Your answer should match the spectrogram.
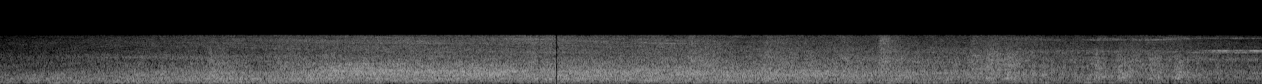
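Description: vehicle, subway train passing

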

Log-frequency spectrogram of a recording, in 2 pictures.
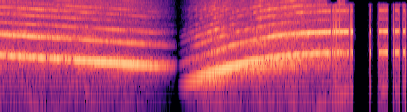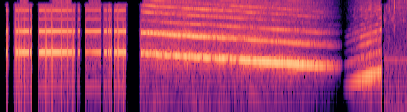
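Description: sound effect, siren-like alarm sound effect

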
